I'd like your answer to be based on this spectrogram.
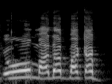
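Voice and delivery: very high, loud mock shriek; shrieked insult. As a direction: scream it in a squeaky put-on voice.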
